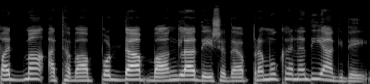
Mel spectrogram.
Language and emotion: Kannada, neutral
